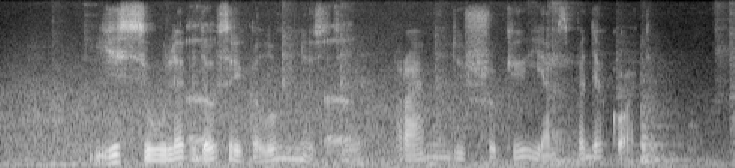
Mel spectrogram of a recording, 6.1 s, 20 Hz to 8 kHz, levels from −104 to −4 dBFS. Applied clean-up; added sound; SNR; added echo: none; Sliding door + Burping, eructation; 9 dB; none.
